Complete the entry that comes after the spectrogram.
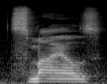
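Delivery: ordinary talk, nothing marked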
